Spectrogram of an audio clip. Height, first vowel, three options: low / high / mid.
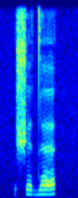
mid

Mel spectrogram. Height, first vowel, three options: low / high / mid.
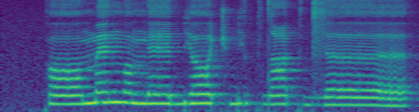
low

